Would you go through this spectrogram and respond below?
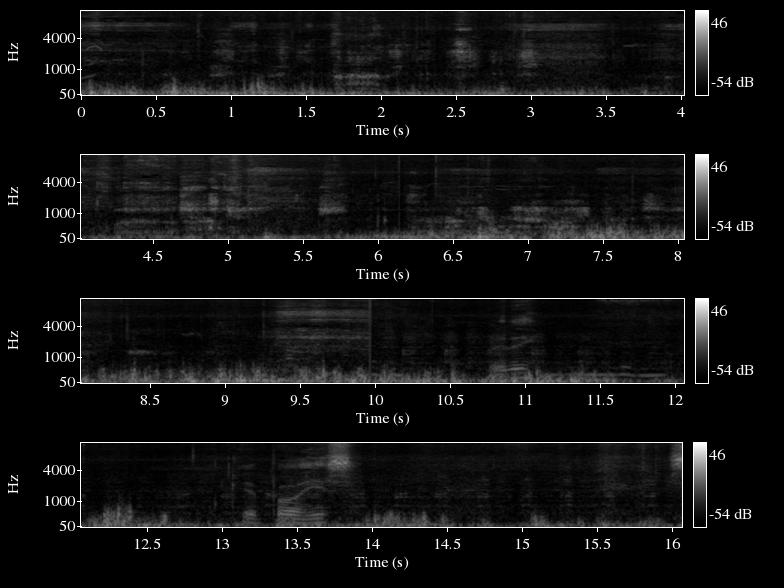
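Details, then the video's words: Husky Sherpa, back with K'eyush, waking from sleeping the whole journey as a very happy, shocked dog: excited whimpers and short yelping whines break through steady rustling and background chatter, with one rising whine near the end. "Husky wakes up to the Best Surprise Ever!"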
